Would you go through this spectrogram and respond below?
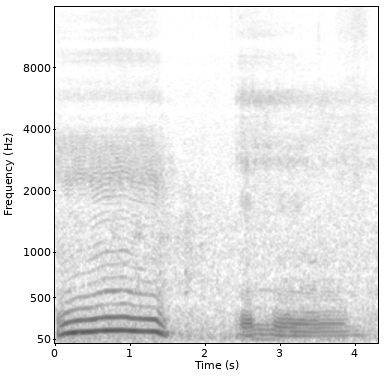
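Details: Sleeping Labrador Retriever puppy Bella giving one long, deep, rasping snore lasting over a second, then a quieter, breathy exhale after a short pause, indoors.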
